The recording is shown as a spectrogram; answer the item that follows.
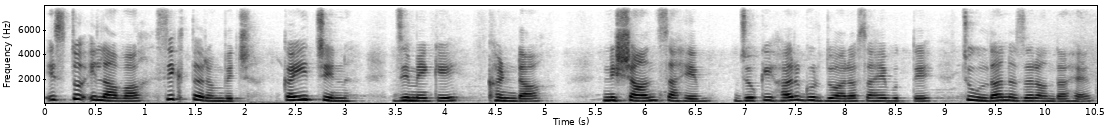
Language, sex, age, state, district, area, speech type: Punjabi, female, 18-30, Punjab, Shaheed Bhagat Singh Nagar, urban, spontaneous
